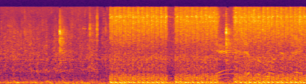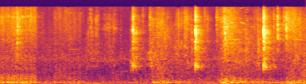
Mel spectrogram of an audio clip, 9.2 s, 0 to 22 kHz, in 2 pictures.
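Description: Gunfire in Gears of War 4 multiplayer, bursts of rapid shots and sharp cracks over a rough mechanical rumble, moderately close, with brief pauses between volleys.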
